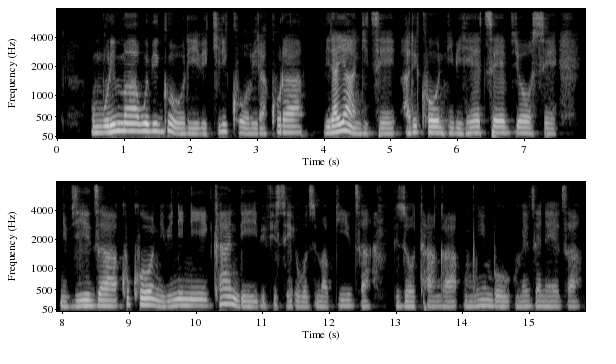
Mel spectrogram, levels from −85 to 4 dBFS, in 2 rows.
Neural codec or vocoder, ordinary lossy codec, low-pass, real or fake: none; Opus, 64 kbps; 7.2 kHz; real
